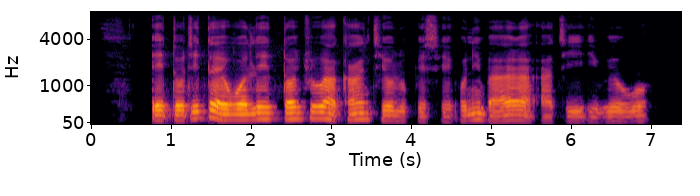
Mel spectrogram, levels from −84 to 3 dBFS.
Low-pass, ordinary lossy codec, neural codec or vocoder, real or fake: 7.2 kHz; none; none; real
